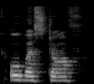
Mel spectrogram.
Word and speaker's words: Oberstdorf: a small point here the t is silent isn't it all best off yeah so the the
